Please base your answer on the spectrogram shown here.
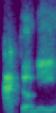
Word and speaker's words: Acme: Up the street from me is an Acme supermarket, or Acme, as they pronounce it in the Northeast, where H.H.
